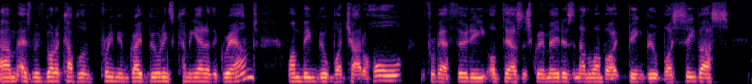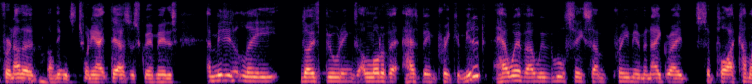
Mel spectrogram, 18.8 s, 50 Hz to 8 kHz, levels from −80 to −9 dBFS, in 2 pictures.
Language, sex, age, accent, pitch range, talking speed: English, male, 40-59, Australian, 140-165 Hz, 200 wpm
